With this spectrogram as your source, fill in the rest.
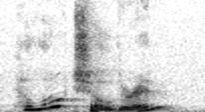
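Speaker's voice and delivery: sweet, kindly, lifted tone. Reading a story aloud, the narrator voices Miss Nelson greeting the children: sweet voice. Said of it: "someone said in a sweet voice".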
